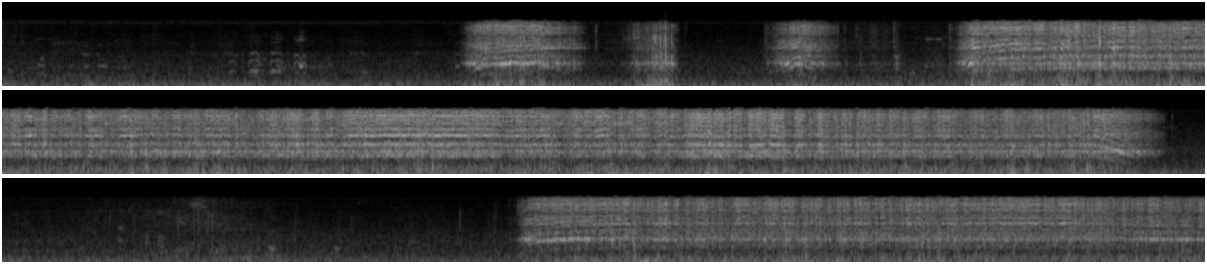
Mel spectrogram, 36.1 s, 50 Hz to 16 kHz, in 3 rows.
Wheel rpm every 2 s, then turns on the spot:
0, 0, 50, 10, 30, 200, 220, 220, 210, 200, 210, 130, 0, 0, 40, 160, 160, 160.
none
